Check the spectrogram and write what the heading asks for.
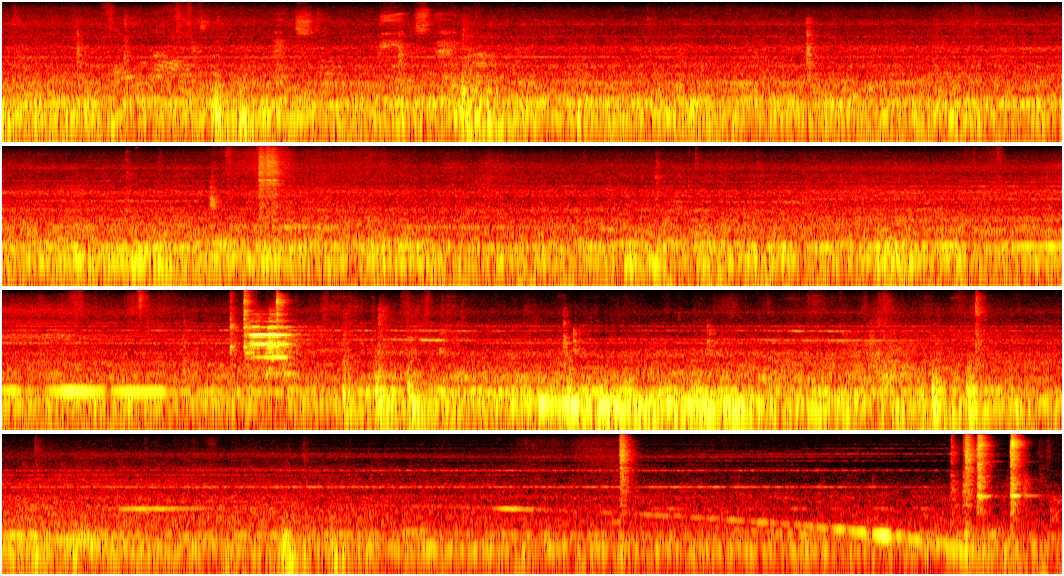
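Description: Siemens Avenio low-floor tram running on its track, heard from inside: a steady low rumble of wheels on rail with occasional clicks, and a brief ring a little past halfway. Over the last few seconds a whine from the drive falls steadily in pitch as the tram brakes to a stop.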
